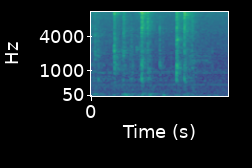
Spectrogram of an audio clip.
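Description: Quick bursts of keystrokes on a computer keyboard while writing code, a few close clicks clustered in an uneven rhythm, fairly soft and without speech.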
